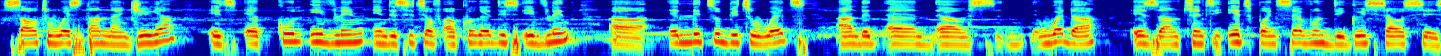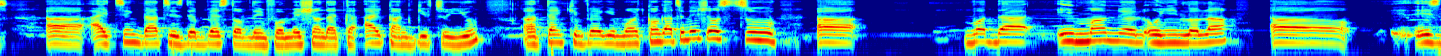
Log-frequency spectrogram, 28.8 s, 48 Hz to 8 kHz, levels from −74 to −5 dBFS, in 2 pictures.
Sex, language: male, English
